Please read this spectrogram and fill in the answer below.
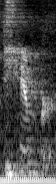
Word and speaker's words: timbre: Yes, it's pronounced timbre.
